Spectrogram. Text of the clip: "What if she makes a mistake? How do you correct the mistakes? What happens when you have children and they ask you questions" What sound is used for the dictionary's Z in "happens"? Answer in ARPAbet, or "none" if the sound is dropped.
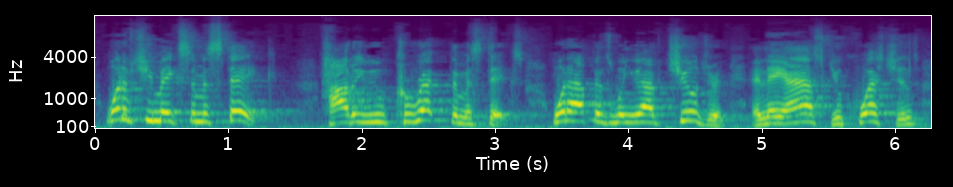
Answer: Z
